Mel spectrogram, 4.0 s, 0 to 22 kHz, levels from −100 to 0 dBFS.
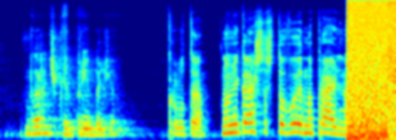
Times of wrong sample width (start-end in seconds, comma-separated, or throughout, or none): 3.47-3.96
